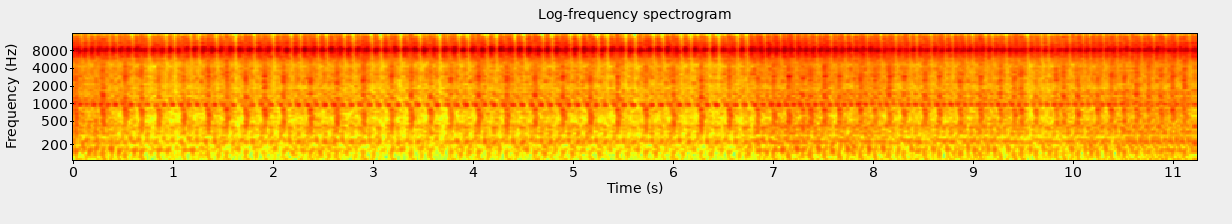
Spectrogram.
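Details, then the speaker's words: First run of a Craftsman 13.5HP mid-engine riding mower's replacement single-cylinder engine. It runs rough and uneven with ragged exhaust popping and backfiring. Owner suspects a slightly sheared flywheel key has put the timing off. "has a lot of backfiring as you can hear I have a feeling that the keyway is not right because when I put that key way in right I had to basically bang it in so I think it might have sheared it a little so I think the timings off just a little bit"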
